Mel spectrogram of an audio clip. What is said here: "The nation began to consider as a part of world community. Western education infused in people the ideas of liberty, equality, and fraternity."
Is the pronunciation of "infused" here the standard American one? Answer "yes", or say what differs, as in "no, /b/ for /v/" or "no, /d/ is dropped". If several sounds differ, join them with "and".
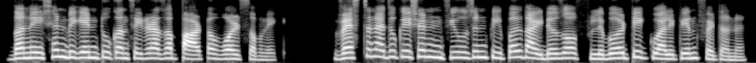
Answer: no, /d/ is dropped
